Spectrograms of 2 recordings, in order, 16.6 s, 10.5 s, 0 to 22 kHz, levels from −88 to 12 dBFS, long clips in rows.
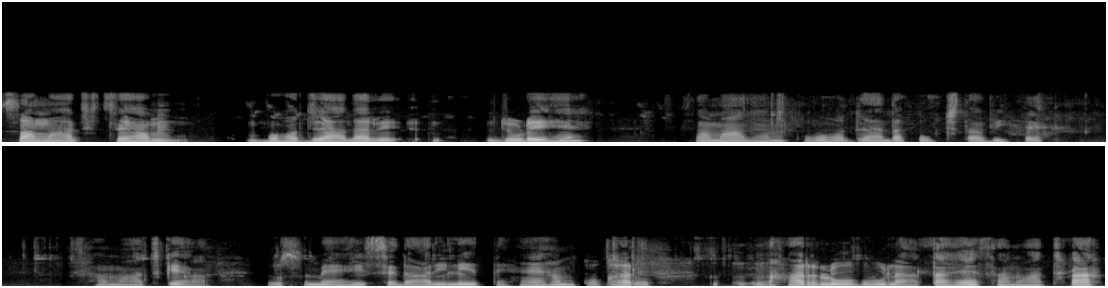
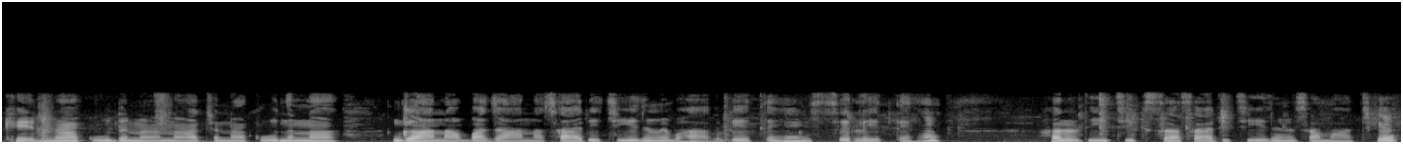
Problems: none marked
